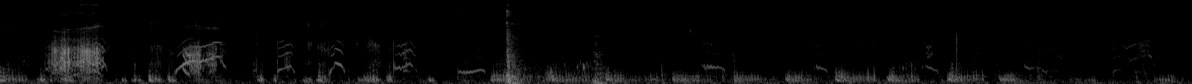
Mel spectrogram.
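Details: Pet breathing in rapid noisy bursts, with whistling, squeaky tones riding on many of the breaths: wheezing.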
